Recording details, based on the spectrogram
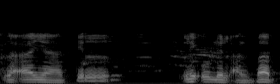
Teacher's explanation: Kemudian ada idgham, kemudian ada lafaz la ayatil liulil albab ya, ini dibaca hukum bacaannya adalah idgham bila gunnah ya, karena tanwin bertemu kasroh, tanwin kasroh bertemu lam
